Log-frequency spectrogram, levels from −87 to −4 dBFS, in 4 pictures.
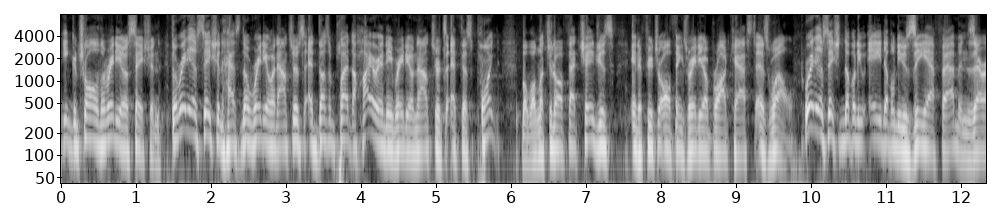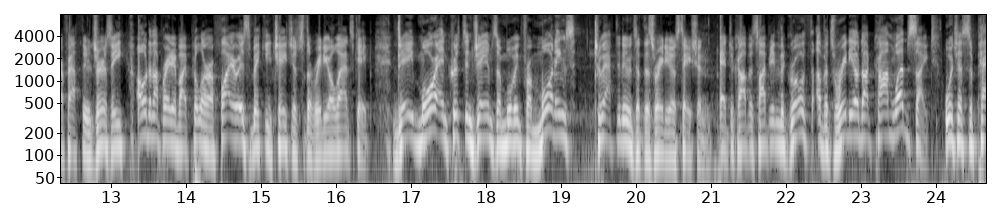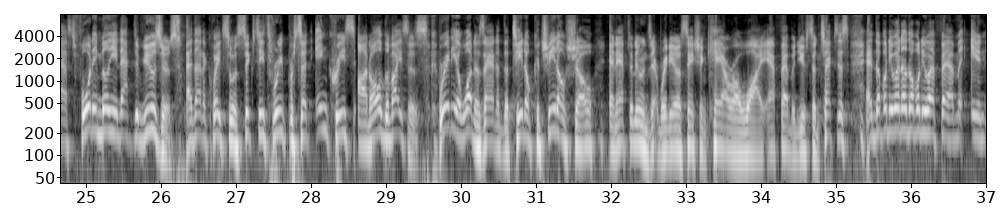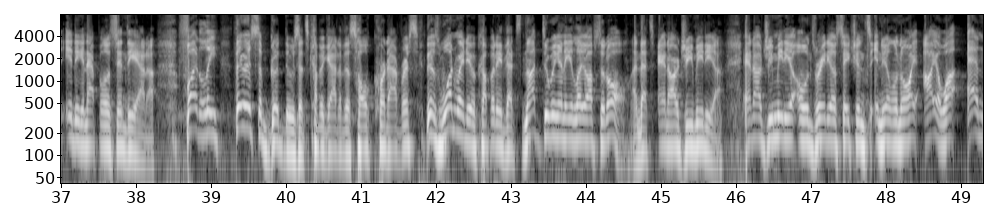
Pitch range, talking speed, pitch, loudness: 115-155 Hz, 195 wpm, 135 Hz, -20 LUFS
